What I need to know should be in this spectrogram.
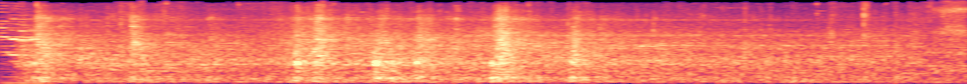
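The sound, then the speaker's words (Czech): A train at a main railway station gives a continuous loud rumbling roar with a rhythmic clickety-clack of wheels running steadily throughout. “Na hlavním nádraží”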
